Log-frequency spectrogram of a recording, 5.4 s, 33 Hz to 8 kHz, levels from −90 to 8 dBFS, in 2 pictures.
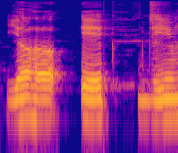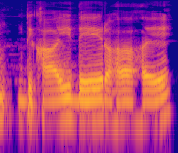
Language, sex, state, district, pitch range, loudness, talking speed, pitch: Hindi, male, Chhattisgarh, Balrampur, 110-125 Hz, -13 LUFS, 80 wpm, 115 Hz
